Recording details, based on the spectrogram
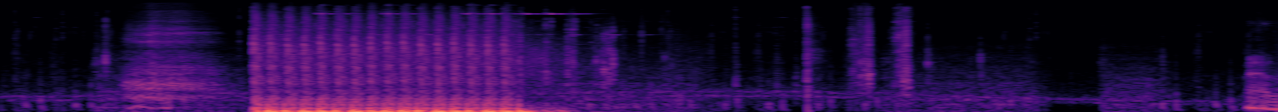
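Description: Rapid automatic gunfire from a video game weapon, a loud dense burst lasting over a second, followed by scattered softer shots and clatter.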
